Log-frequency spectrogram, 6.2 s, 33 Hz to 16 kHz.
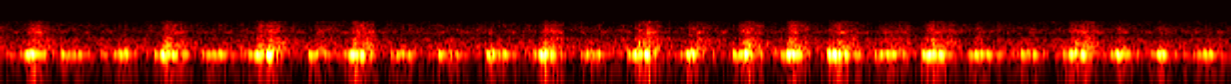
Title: mk3 1.4 mono bad engine sound then cold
